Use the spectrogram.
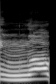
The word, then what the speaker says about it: ञ: इसे ञ बोलते हैं। इसे ञ बोलते हैं। क्या बोलते हैं? ञ। ठीक है? समझ में आ रहा है ना? अच्छे से उच्चारण करना है। इसे ड नहीं बोलना है।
